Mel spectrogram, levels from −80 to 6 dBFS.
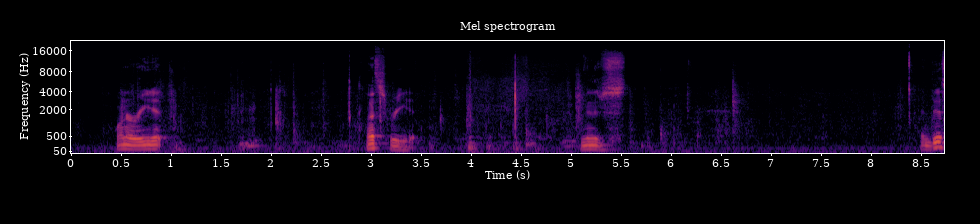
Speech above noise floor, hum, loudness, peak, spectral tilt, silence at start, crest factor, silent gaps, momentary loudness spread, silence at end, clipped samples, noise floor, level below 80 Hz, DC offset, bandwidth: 26 dB; none; -38 LUFS; -8 dBFS; -4 dB/octave; 0.45 s; 34 dB; none; 26 LU; 0 s; under 0.1%; -62 dBFS; -66 dBFS; under 0.1%; 19.5 kHz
